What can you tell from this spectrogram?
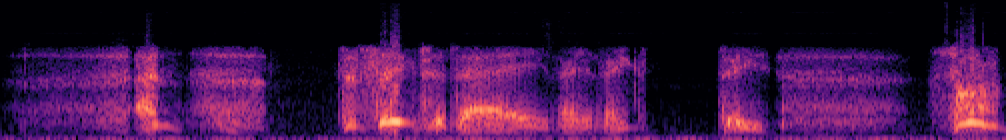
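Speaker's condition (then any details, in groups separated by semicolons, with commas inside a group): Throat cancer, vocal cord removed, partial laryngectomy, right vocal cord removed; years after laryngeal surgery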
